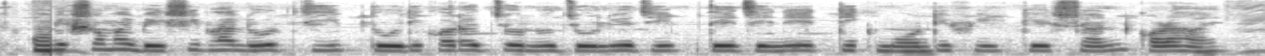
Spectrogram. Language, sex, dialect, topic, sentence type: Bengali, female, Northern/Varendri, agriculture, statement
